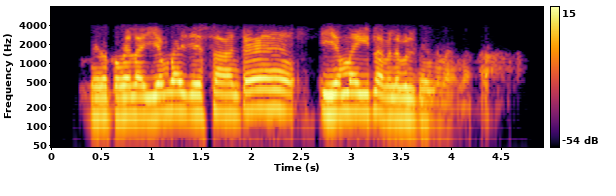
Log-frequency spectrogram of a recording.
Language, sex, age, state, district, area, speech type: Telugu, male, 30-45, Telangana, Vikarabad, urban, conversation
